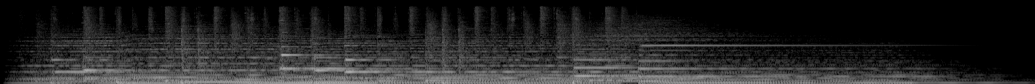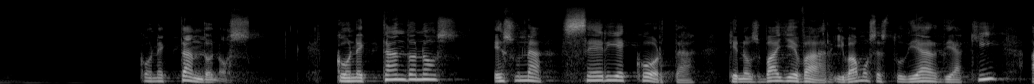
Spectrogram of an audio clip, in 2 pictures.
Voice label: Spanish Sermon

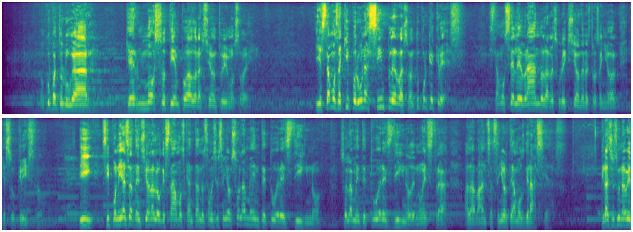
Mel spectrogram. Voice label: Sermon Spanish Easter

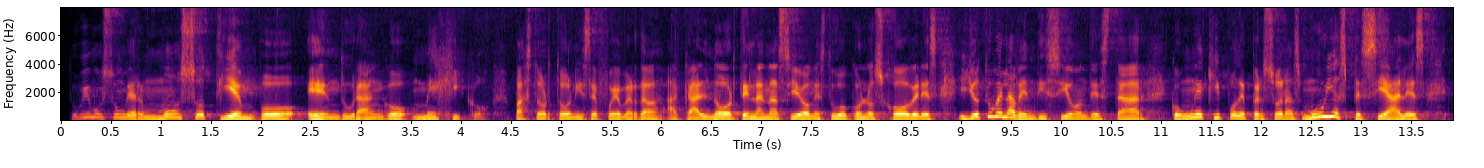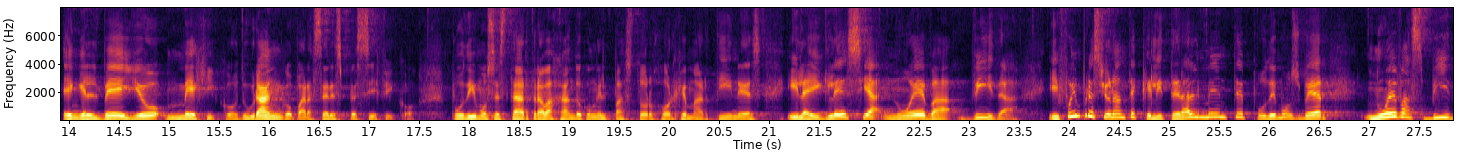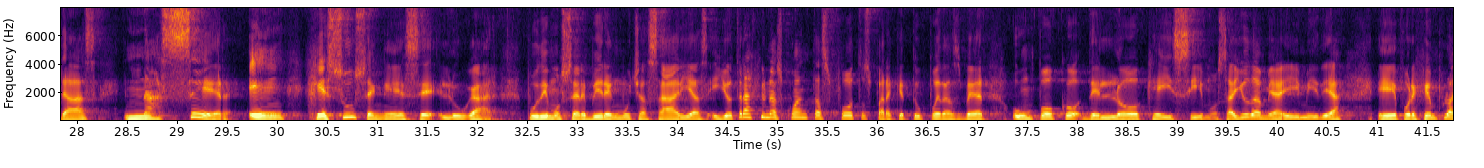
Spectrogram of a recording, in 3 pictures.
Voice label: SERMON SPA AUDIO

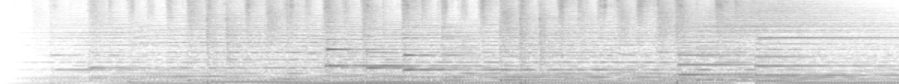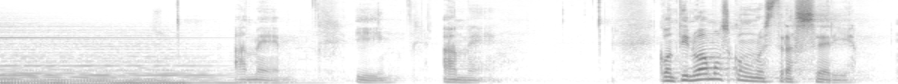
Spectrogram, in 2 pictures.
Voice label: SERMON AUDIO SPA

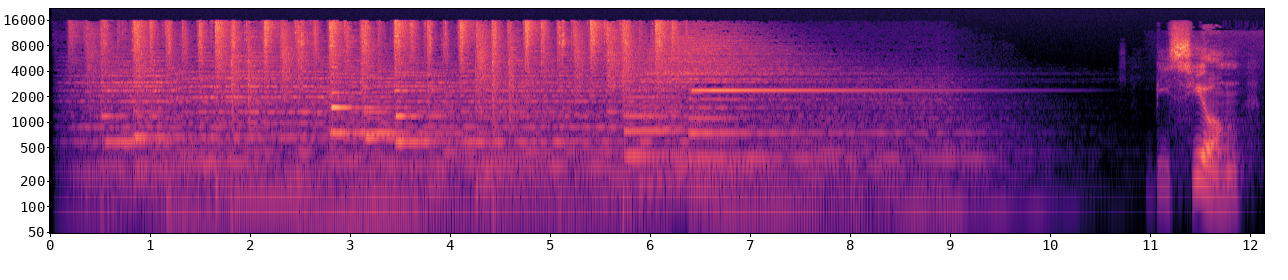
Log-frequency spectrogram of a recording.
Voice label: Spanish Sermon

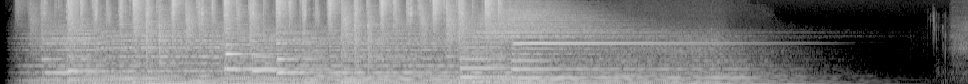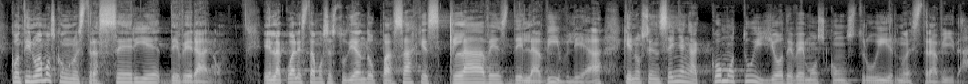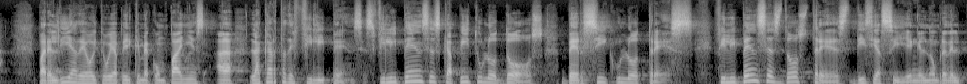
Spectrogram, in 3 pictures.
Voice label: SERMON AUDIO SPA

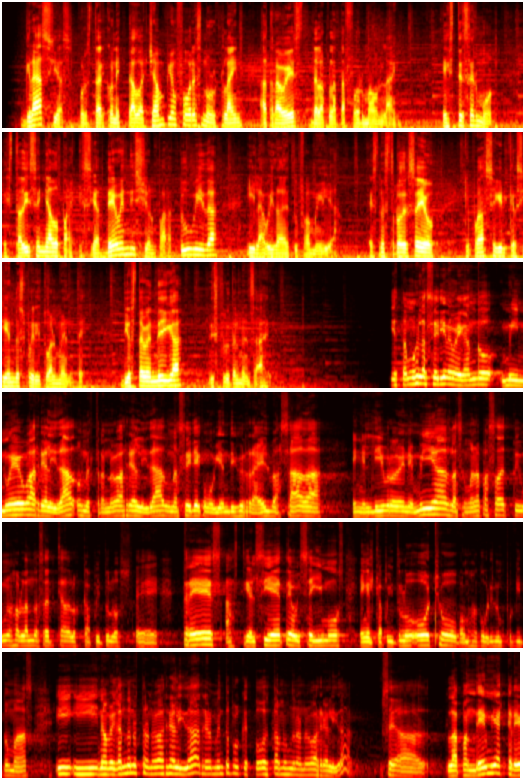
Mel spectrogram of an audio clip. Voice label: Sermon Spanish

